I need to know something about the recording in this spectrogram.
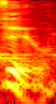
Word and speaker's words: fu: I don't mean that towards anybody, but fu is how you would spell it. So, this is this is foo. Okay, which is silly because like foo sounds like two, but Give me a break.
